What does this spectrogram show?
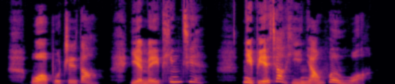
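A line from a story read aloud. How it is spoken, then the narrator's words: Laughing. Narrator (Chinese): 宝钗笑着说道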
